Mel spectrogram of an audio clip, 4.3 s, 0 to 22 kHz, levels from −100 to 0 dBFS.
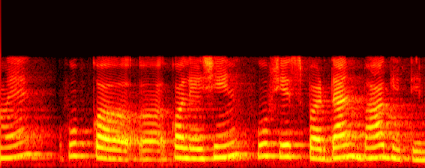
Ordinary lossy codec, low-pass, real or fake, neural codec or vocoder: none; 5.4 kHz; real; none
